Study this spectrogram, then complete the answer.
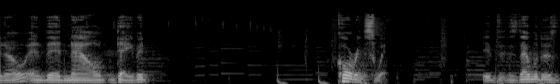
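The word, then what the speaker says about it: Corenswet: you're Superman, you know, and then now David Corin sweat. Is is that what is that? Is that how we uh pronounced it? Because I probably just Corin. Corinwat. Yeah, there you go. Corinwat.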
